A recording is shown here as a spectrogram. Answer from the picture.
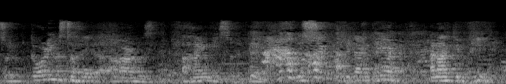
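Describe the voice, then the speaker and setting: A man's high-pitched voice at a fairly quick pace over noticeable background noise. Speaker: best man. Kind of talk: wedding speech. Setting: wedding reception, phone recording. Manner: casual, joking, hesitant.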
